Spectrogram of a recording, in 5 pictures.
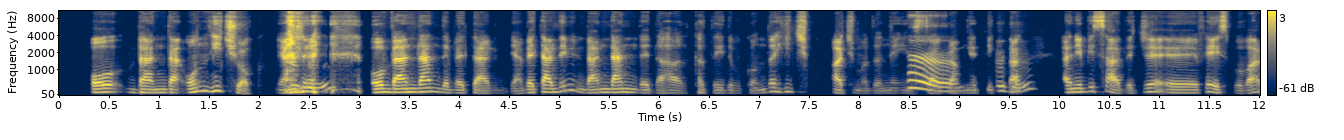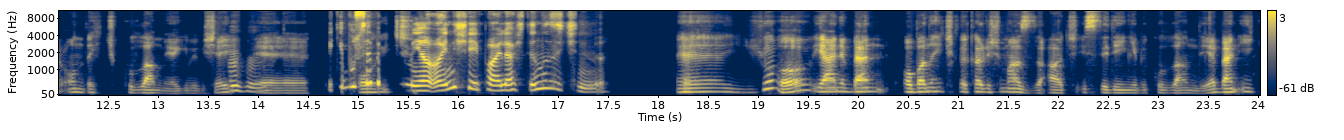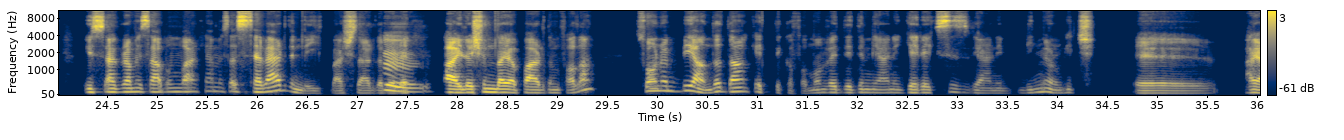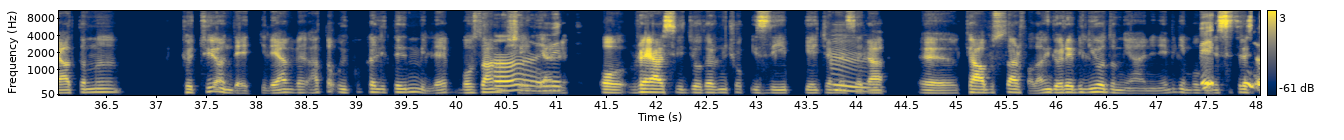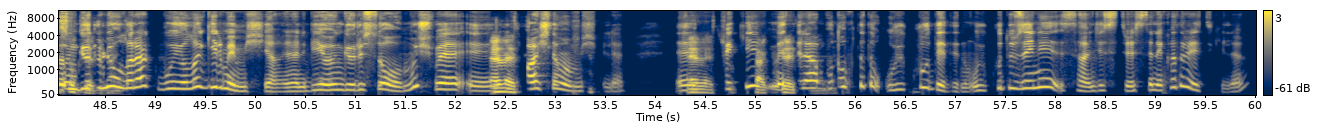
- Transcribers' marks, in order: laughing while speaking: "yani"; tapping; other background noise; in English: "reels"; unintelligible speech
- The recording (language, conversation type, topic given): Turkish, podcast, Stresle başa çıkarken kullandığın yöntemler neler?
